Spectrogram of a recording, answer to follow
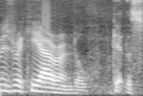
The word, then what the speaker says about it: Arundel: day hasn't it say my name is Rikki Arundel get this pronunciation that's in the town as in the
